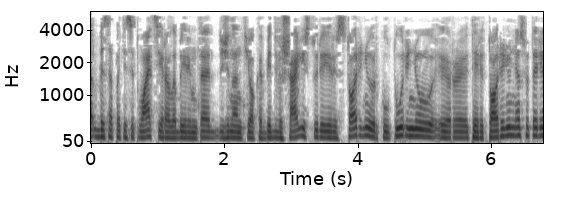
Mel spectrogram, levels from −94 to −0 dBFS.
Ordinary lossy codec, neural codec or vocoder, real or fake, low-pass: MP3, 24 kbps; none; real; 5.4 kHz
